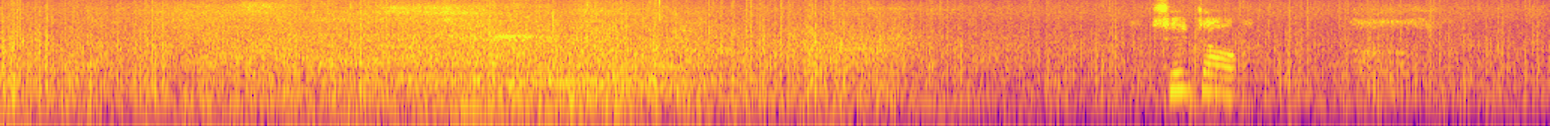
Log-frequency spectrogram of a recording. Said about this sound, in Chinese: 咦，外面下雨了呢。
